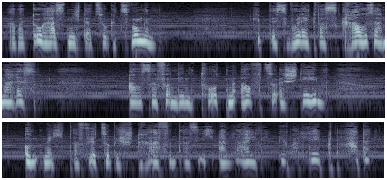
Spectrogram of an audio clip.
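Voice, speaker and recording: An actress in a German radio play voicing a bitter, defensive grown daughter who accuses and anguishes. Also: female voice, mid-range voice, fairly even intonation, normal speed, darkish tone, close to an everyday voice. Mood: anguished. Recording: music behind the voice. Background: music.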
